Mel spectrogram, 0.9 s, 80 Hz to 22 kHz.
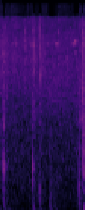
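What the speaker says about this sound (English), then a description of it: "we'll wait for the horse to come over here" Geralt's horse Roach trotting in The Witcher 3, a quick run of clip-clopping hoofbeats over soft ambient game sound.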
